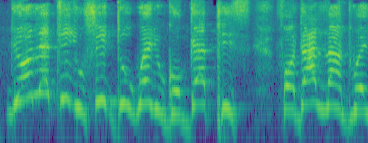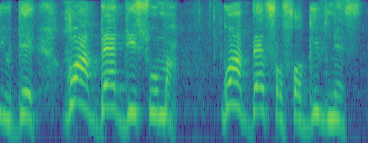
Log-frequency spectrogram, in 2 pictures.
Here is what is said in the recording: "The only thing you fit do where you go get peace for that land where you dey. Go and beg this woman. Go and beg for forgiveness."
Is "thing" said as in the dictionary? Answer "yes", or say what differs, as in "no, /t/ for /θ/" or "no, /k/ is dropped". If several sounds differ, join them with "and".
no, /t/ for /θ/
